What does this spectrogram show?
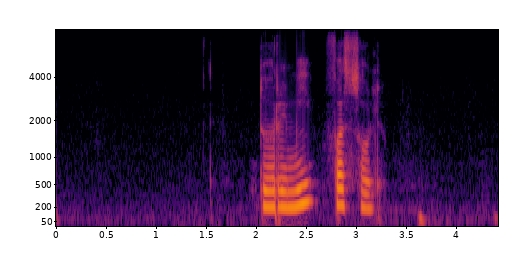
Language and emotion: Russian, neutral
